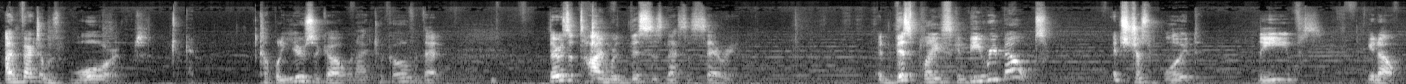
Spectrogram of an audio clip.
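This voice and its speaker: A man voicing a stout male dwarf protector who speaks in a low, calm, solemn way. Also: unhurried, long pauses, soft background music.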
